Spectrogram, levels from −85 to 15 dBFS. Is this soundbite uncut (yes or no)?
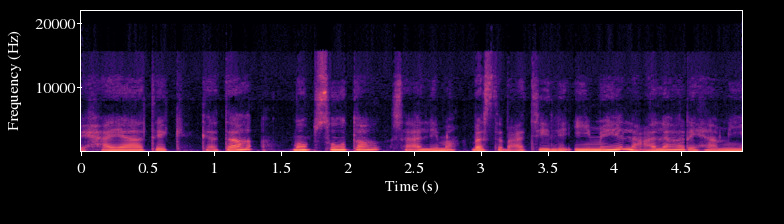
no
